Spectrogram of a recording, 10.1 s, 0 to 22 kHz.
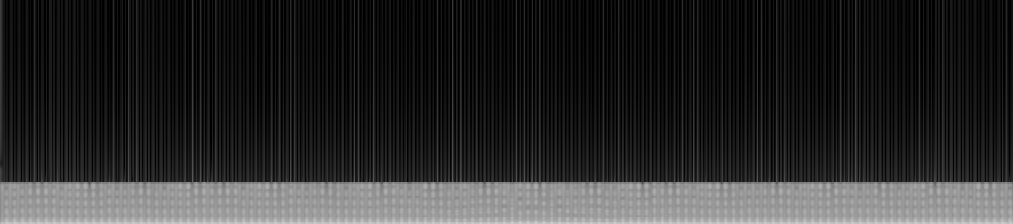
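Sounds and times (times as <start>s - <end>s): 
terror synth bass: 0.0s - 10.1s.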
